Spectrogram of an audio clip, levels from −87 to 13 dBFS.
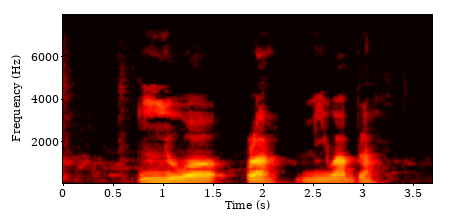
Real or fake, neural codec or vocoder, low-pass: real; none; 7.2 kHz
